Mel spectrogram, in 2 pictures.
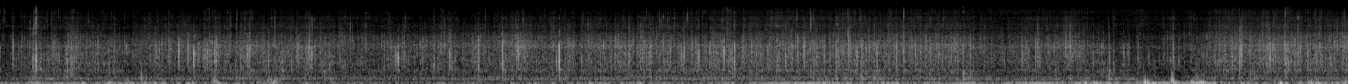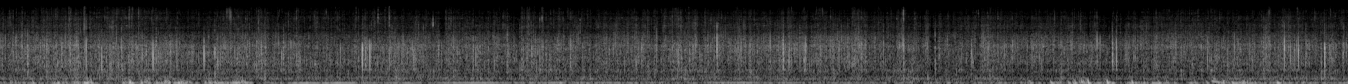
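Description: Bicycle tyres rolling over a dirt and gravel trail: a steady crackling hiss with many small clicks, over a low rumble.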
